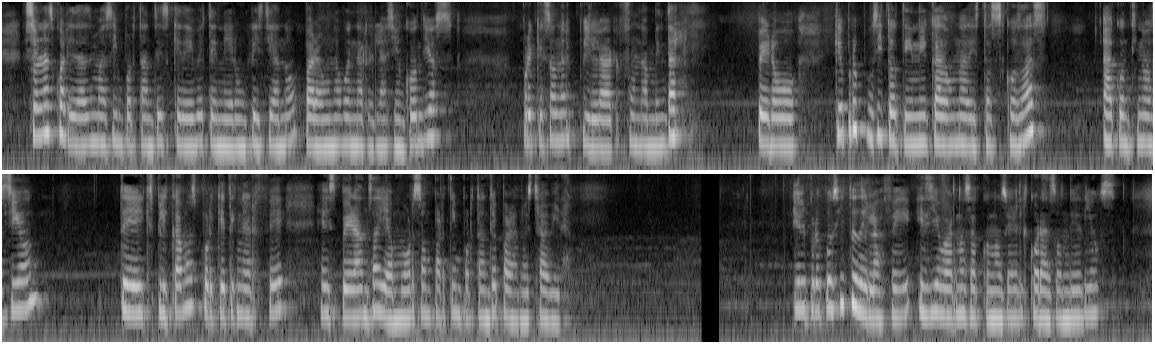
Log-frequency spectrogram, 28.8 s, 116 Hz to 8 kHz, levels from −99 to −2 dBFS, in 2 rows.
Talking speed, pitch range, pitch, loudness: 125 wpm, 210-240 Hz, 225 Hz, -34 LUFS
